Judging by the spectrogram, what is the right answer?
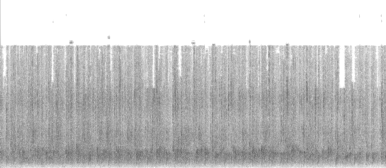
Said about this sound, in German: Hier einen Applaus bitte einschieben.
